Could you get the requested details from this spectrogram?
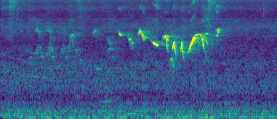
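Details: House finches in Michigan feeding their young; a brief burst of thin, quick chirps and short slurred notes rises in the middle of the recording over low steady background rumble.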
